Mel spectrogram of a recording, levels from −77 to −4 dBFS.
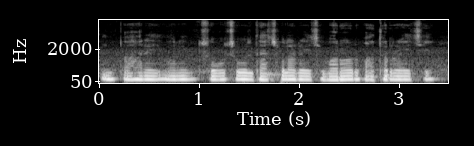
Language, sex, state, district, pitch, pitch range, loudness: Bengali, male, Tripura, West Tripura, 120 Hz, 115-125 Hz, -14 LUFS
